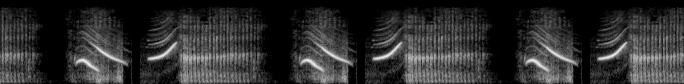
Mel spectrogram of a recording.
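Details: A sleeping dog snores in a steady rhythm, each breath carrying rough snorts and squeaky whistling sweeps; snoring.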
